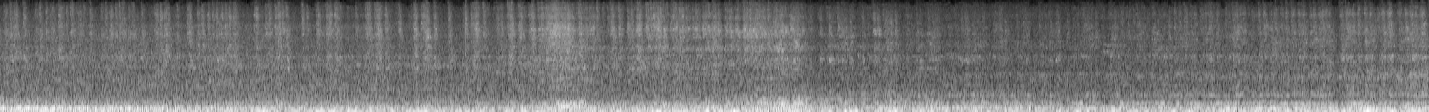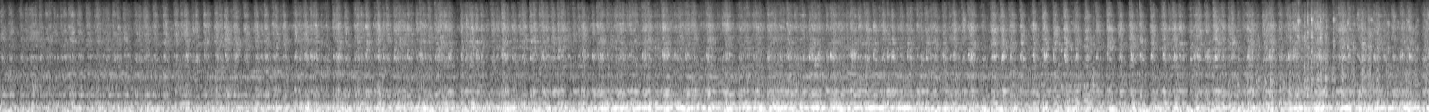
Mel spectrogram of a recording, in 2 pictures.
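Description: Car engine idling steadily, heard from inside the cabin; its hum grows louder and fuller about halfway through.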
